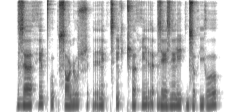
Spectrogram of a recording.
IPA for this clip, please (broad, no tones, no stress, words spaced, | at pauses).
zɜhẽ pʼuʔsɔɳuɬ | rẽʔt͡sʼĩɬʈʰəhĩ rəʔzezẽ ɾiʔd͡zʊʔ jʊ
